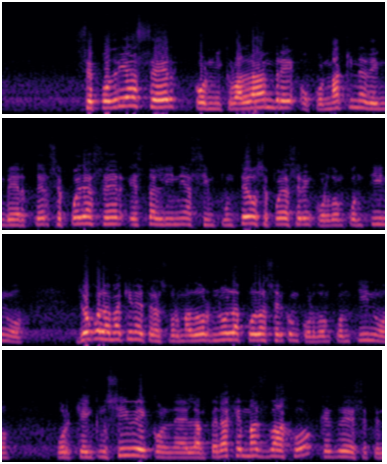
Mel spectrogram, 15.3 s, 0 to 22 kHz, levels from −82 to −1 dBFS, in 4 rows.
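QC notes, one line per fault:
No faults found. Nothing in the audio calls for a QC entry.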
